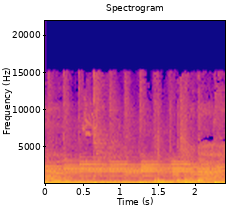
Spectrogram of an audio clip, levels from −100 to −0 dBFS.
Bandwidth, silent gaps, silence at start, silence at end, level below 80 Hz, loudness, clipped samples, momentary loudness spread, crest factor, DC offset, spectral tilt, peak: 15.5 kHz; none; 0 s; 0 s; -22 dBFS; -16 LUFS; under 0.1%; 2 LU; 14 dB; under 0.1%; -5.5 dB/octave; -2 dBFS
